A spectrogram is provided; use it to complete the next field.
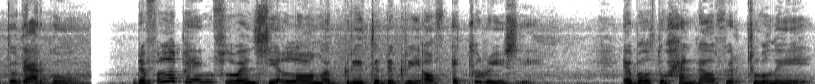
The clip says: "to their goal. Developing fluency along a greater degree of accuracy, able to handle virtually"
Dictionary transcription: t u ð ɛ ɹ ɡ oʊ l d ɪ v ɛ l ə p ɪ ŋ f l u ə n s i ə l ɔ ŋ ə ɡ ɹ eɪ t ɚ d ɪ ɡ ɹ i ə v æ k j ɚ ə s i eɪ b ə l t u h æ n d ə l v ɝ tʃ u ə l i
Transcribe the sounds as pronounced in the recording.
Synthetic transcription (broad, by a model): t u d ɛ ɹ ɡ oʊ d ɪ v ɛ l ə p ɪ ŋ f l u ə n s i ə l ɔ ŋ ə ɡ ɹ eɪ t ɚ d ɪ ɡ ɹ i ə f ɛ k j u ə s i eɪ b ə l t u h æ n d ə l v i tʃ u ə l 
